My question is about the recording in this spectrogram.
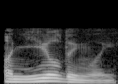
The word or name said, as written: unyieldingly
